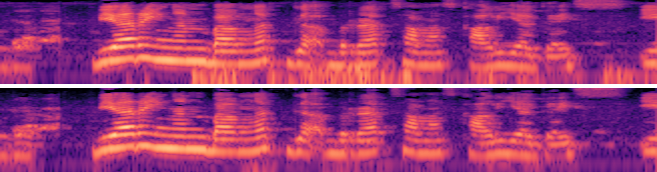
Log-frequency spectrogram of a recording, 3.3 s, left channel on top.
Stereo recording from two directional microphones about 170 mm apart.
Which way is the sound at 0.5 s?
5° left (ahead or behind).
